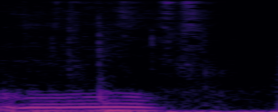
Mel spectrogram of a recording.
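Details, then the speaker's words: Masya snoring softly "like a child" during an orchid-care recording; snoring. "Да, Мася, вот, подхрапывает, как ребенок, а."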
